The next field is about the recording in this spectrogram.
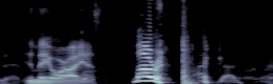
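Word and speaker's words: Marist: M A R I S.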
